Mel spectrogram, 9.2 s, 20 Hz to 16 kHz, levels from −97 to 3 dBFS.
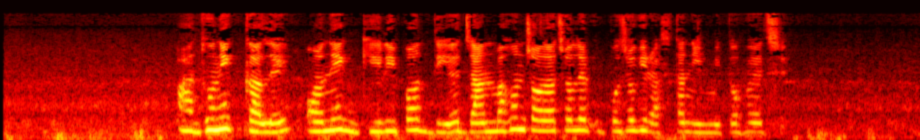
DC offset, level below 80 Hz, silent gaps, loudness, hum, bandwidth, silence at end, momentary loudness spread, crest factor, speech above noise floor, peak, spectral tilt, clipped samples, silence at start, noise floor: under 0.1%; -50 dBFS; none; -22 LUFS; none; 11.5 kHz; 0.45 s; 22 LU; 18 dB; 29 dB; -4 dBFS; -4.5 dB/octave; under 0.1%; 0.05 s; -51 dBFS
